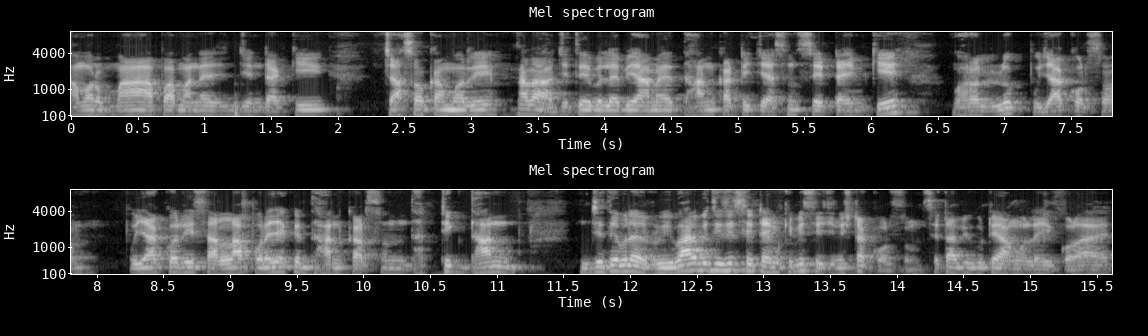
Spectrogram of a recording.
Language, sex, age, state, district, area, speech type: Odia, male, 18-30, Odisha, Bargarh, rural, spontaneous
